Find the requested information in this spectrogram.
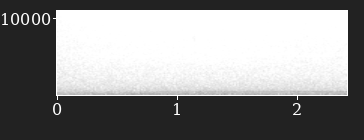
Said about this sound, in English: The chill sound of the wind rushes around you.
